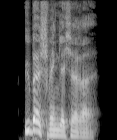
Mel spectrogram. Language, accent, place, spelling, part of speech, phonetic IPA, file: German, Germany, Berlin, überschwänglichere, adjective, [ˈyːbɐˌʃvɛŋlɪçəʁə], De-überschwänglichere.ogg
- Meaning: inflection of überschwänglich: 1. strong/mixed nominative/accusative feminine singular comparative degree 2. strong nominative/accusative plural comparative degree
